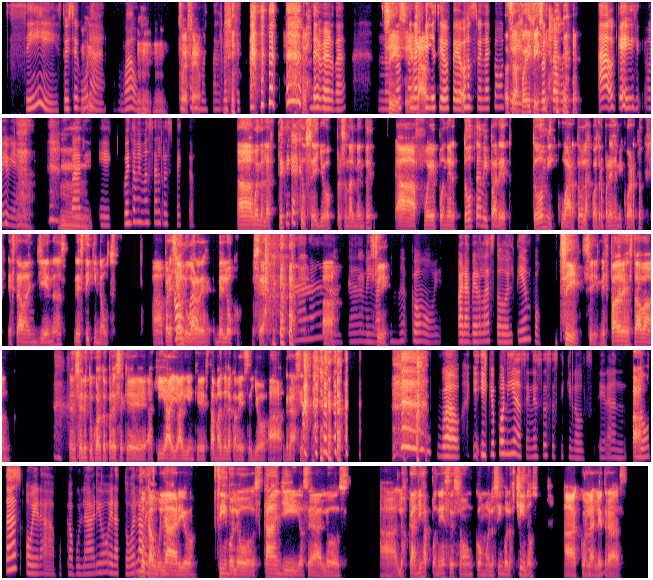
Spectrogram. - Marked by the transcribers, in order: chuckle; chuckle; chuckle; laughing while speaking: "ah, okey"; in English: "sticky notes"; tapping; chuckle; chuckle; laugh; chuckle; cough; in English: "sticky notes?"
- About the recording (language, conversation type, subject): Spanish, podcast, ¿Qué técnicas de estudio te han funcionado mejor y por qué?
- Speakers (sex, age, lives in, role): female, 40-44, Mexico, host; male, 25-29, United States, guest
